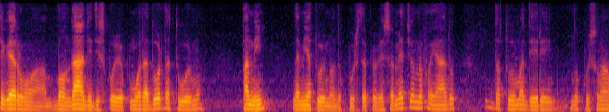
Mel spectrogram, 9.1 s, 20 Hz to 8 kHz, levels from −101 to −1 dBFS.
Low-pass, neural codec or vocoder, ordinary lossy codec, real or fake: 7.2 kHz; codec, 24 kHz, 0.9 kbps, WavTokenizer, medium speech release version 1; none; fake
